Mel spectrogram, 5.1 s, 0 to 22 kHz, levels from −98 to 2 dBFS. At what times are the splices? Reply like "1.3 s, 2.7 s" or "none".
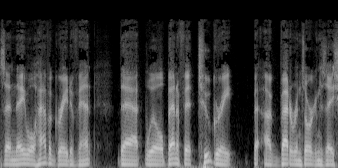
none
